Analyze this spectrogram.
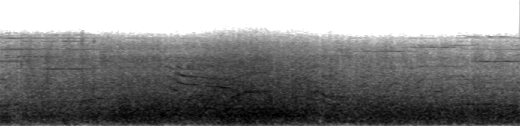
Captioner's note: cheerful music; roller coaster rattling; people screaming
